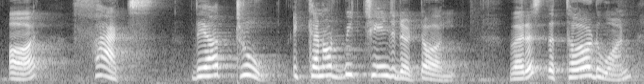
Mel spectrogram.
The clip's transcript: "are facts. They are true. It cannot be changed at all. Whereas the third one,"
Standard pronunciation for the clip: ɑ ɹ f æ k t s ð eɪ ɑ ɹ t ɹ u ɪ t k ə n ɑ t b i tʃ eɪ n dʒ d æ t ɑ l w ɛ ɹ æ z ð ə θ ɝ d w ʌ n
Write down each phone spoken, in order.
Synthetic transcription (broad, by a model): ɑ ɹ f æ k t s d eɪ ɑ ɹ t ɹ u ɪ t k ə n ɑ t b i tʃ eɪ n dʒ d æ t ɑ l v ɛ ɹ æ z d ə t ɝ d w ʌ n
